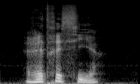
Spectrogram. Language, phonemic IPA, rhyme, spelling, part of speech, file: French, /ʁe.tʁe.siʁ/, -iʁ, rétrécir, verb, Fr-rétrécir.ogg
- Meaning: 1. to shrink 2. to narrow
